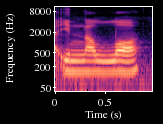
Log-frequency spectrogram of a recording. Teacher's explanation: huruf lam jalalahnya itu kita baca tabkhim, kita baca tebal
